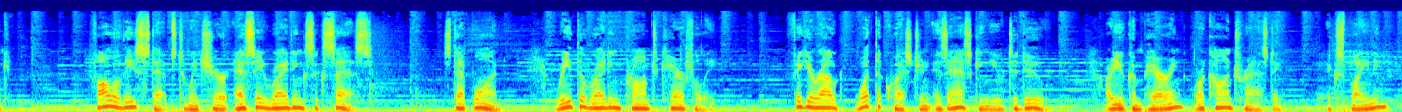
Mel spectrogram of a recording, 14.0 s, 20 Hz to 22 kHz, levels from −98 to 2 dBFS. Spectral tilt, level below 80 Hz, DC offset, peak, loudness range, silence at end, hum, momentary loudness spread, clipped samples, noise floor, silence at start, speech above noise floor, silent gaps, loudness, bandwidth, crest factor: -5.5 dB/octave; -38 dBFS; under 0.1%; -6 dBFS; 3 LU; 0 s; none; 20 LU; under 0.1%; -42 dBFS; 0 s; 20 dB; none; -23 LUFS; 15.5 kHz; 16 dB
